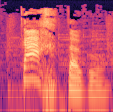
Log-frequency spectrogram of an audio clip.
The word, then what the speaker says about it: Cartago: Durante todo o Nerdcast, os integrantes pronunciaram o nome da cidade de Aníbal como se fosse uma proparoxítona. – Olha aí, sabia. Não era, viu? – Cartago. No entanto, se a ênfase estivesse na primeira sílaba, como vocês falaram, a palavra seria acentuada. O nome da cidade é Cartago.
